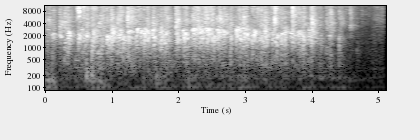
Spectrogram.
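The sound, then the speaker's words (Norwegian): An audience applauds panelists just introduced on stage, a dense, steady wash of many overlapping claps, holding strong for about four seconds before tapering off quickly at the end. “Gi dem en applaus.”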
